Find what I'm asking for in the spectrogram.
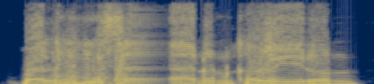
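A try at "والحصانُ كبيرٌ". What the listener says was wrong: ওয়াল হিসানু না, ওয়াল হিসান, ওয়াল হিসানুন না, ওয়াল হিসান, যখন কোন আরবিকে যখন কোন ওয়াল হিসানু বলেন। কবিরুন, ওয়াল হিসানু কাবীরুন। ইয়া, তাহলে আলিফ লাম থাকলে তানমিন বলা যাবে না।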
